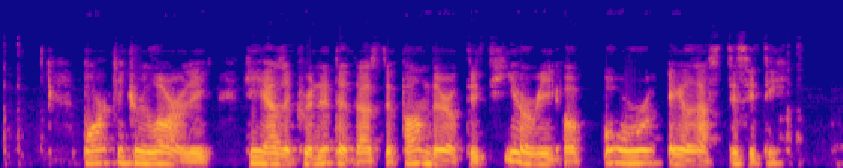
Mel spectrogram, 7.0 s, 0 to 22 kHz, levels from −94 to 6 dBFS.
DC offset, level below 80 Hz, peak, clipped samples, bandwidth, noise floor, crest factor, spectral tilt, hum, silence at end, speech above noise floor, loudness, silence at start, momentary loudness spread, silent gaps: under 0.1%; -50 dBFS; -2 dBFS; under 0.1%; 7.2 kHz; -38 dBFS; 12 dB; -8 dB/octave; none; 0.5 s; 26 dB; -14 LUFS; 0.4 s; 7 LU; none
